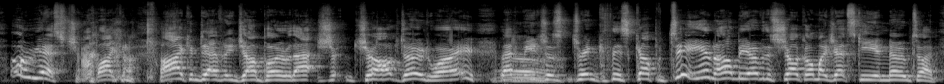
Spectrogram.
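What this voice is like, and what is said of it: Put-on posh British accent. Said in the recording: “in the correct accent ... offending ... Posh white British people”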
